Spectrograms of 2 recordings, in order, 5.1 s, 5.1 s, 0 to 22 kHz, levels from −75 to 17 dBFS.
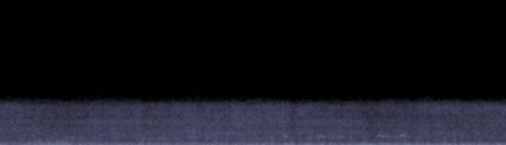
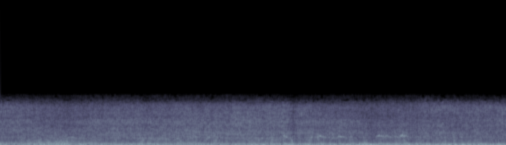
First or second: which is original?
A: second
